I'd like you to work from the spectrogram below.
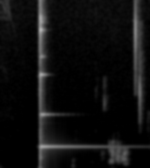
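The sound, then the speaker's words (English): A single bright clink of glasses touching in a holiday toast, its clear ringing tone sustaining and slowly fading over more than a second, followed by a few faint soft taps. “And so, cheers to David.”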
